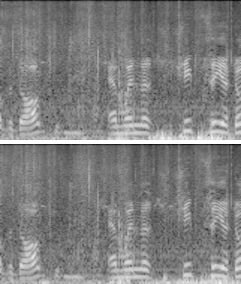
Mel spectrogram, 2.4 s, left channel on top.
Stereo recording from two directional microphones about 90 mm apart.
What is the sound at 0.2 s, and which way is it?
Speech, 5° right (ahead or behind).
